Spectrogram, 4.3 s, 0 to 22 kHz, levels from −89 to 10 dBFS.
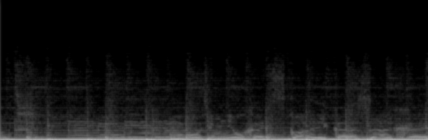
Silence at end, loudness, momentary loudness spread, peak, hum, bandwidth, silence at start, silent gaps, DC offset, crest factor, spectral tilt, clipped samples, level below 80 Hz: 0 s; -25 LUFS; 2 LU; -10 dBFS; none; 4.3 kHz; 0 s; none; under 0.1%; 12 dB; -10.5 dB/octave; under 0.1%; -26 dBFS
